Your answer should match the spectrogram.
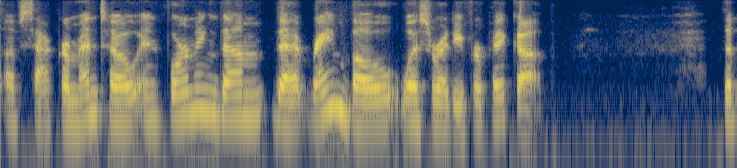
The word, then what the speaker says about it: Rain Blue: Siamese cat rain blue oh pronounced rainbow well okay really really it it's spelled and I quote rain blue why why do people do this to me rain blue pronounced rainbow you people are butchering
